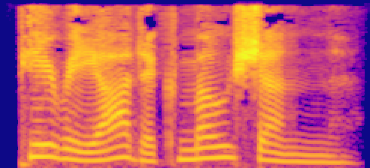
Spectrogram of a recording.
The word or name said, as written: periodic motion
